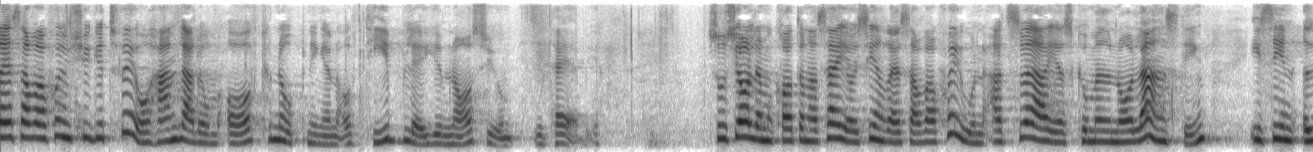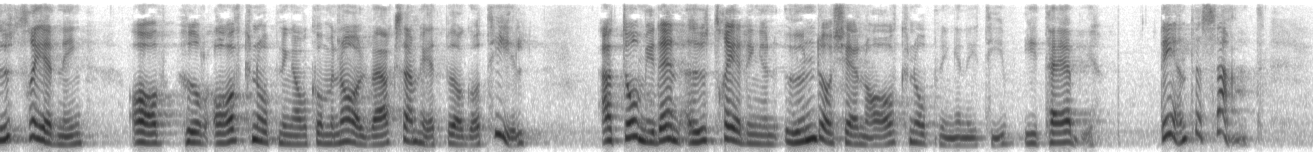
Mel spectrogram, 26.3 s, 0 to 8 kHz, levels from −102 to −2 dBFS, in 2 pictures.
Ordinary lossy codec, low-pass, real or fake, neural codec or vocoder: MP3, 64 kbps; 7.2 kHz; real; none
